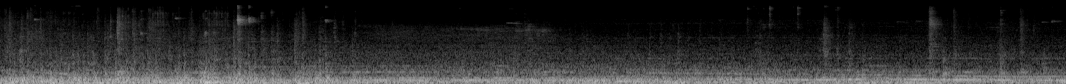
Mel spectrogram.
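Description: MAN Lion's City CNG city bus running as it drives, heard from inside near the driver: a steady low engine hum, with a whine that drops in pitch near the end and occasional light rattles and clicks.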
